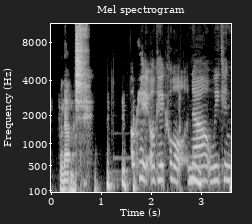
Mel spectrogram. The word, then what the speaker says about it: Funabashi: The city name is pronounced Funabashi.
